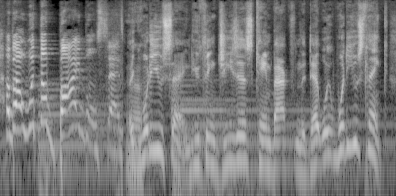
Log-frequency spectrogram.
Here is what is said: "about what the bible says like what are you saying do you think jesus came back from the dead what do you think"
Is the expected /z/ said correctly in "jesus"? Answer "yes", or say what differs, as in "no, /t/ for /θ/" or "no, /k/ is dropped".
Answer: yes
